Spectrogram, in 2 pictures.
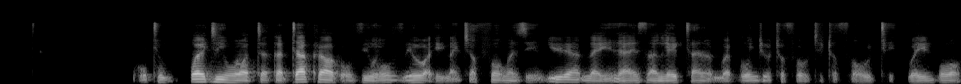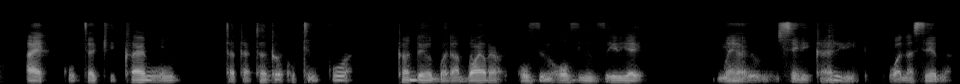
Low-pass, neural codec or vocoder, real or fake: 7.2 kHz; codec, 16 kHz, 0.5 kbps, FreqCodec, larger model; fake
